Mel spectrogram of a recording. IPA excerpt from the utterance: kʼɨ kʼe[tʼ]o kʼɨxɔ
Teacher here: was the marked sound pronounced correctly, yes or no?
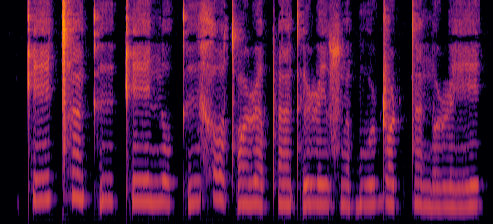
no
